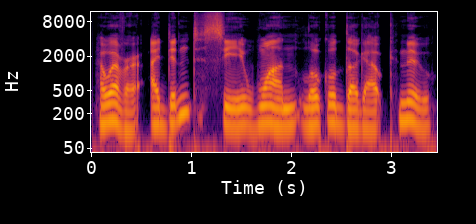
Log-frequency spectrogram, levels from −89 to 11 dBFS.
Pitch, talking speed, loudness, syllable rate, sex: 130 Hz, 140 wpm, -17 LUFS, 4.4 syllables/s, male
